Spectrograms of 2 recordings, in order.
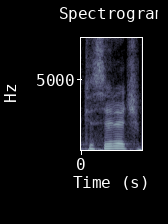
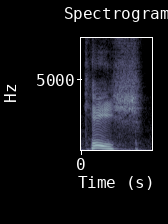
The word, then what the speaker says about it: Kasich: Kasich, I thought his name was Kucinich, but Kasich.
